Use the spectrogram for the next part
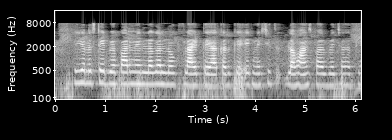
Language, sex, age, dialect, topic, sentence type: Magahi, female, 18-24, Central/Standard, banking, statement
